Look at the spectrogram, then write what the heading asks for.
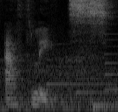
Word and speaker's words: athletes: athletes so there are two things that people get wrong about this the first one is separating the s and the t sound so people will say athletes or athletes something like that and the second thing is um saying th l together so if you're not used to a th sound you're going to screw this one up every time a lot of people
